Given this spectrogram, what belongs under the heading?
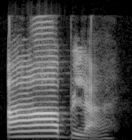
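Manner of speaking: "Habla" with the opening "Ha" emphasized; stress on first syllable. Shown as a demonstration. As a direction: punch "Ha", let "bla" fall away. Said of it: "It's in this first syllable".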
